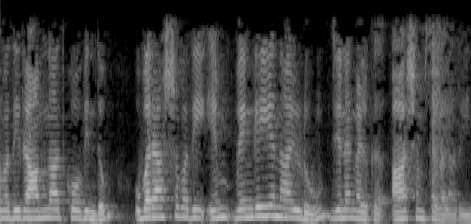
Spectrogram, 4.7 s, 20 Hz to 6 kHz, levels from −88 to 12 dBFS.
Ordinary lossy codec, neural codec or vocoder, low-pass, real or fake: none; none; 5.4 kHz; real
